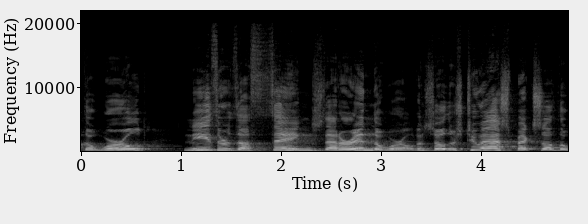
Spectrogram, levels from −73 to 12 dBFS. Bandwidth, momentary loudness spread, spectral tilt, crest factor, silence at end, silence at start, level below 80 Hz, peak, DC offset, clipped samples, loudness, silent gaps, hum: 20 kHz; 8 LU; -4 dB/octave; 16 dB; 0 s; 0 s; -66 dBFS; -8 dBFS; under 0.1%; under 0.1%; -24 LUFS; none; none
